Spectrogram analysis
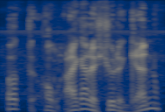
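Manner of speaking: usual speaking voice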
